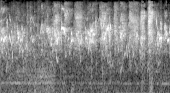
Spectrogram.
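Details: Budgerigars courting ahead of breeding: a short burst of crowded high chirping and chattering warble, many quick notes running together.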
